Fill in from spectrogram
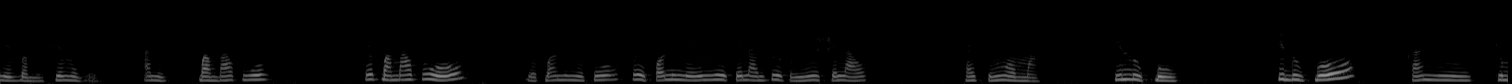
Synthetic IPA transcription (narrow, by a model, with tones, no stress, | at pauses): mi˨ɡ͡ba˨mu˨fi˦e˦mu˨ɡo˨ | a˦mi˨ | k͡pa˨m˦ba˦ku˦wo˦ | ɲ˦e˦k͡pa˧m˦ba˦ku˦wo˨˦ | mi˨k͡pɔ˦nu˦mi˧ku˦wo˦wfɔ˨˦nu˦mi˨ɾe˦e˦e˦˨ke˦la˧˨mi˦kvo˨m˨˦˨ke˨˦la˨wo˦˨ | ka˨i˦ki˨˦ŋɔ˨mã˨ | ki˦lu˨k͡po˨ | ki˦lu˨k͡po˨˦o˦ | ka˨˦mi˧ki˦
